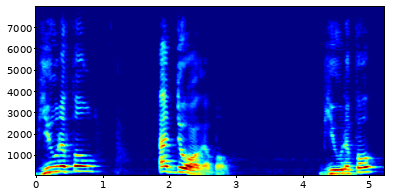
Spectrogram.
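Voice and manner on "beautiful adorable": bright example word. Shown as a demonstration. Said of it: "Here are two examples of long adjectives".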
